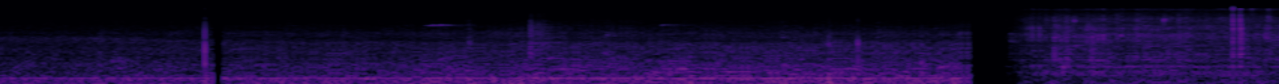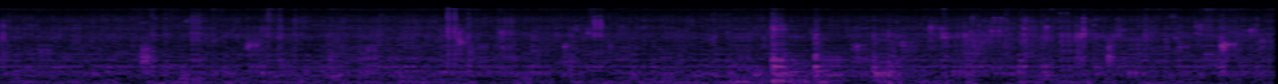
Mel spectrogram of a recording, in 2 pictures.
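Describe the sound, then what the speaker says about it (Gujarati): A wheat flour breakfast snack fries in hot oil with a constant crackling sizzle and scattered pops, interrupted by a brief silent break partway through before the bubbling resumes. "ઉપર નીચે બંને તરફ ફેરવીને આપણે એને સરસ રીતે ગોલ્ડન થાય ત્યાં સુધી આપણે એને ફ્રાય કરી લેવાના છે"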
